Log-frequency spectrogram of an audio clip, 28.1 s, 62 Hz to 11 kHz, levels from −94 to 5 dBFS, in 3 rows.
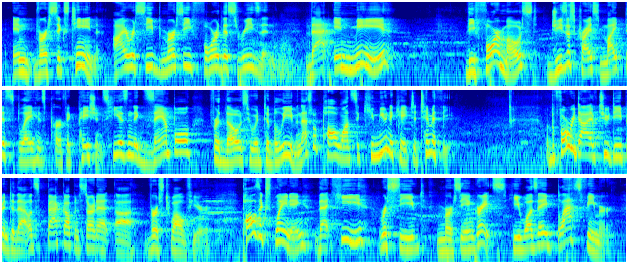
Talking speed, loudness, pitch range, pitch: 150 wpm, -33 LUFS, 150-210 Hz, 185 Hz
